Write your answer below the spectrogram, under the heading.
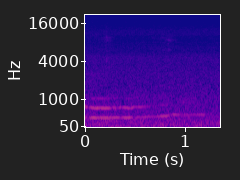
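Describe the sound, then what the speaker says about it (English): A sleeping cat making soft dream vocalizations, a faint drawn-out murmuring mew that wavers in pitch, quiet and close in a still room. "My cat is dreaming. He's talking in his sleep."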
